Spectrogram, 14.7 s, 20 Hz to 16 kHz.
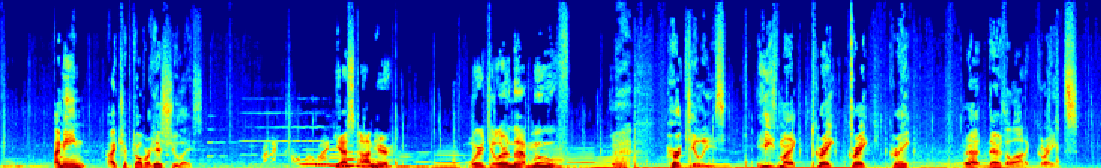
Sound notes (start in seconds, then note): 3.4 chattering on phone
